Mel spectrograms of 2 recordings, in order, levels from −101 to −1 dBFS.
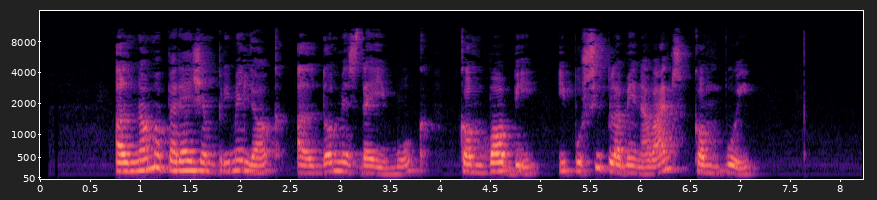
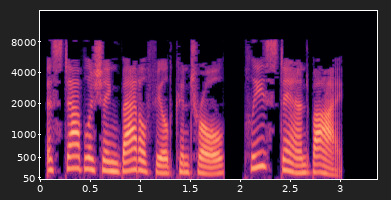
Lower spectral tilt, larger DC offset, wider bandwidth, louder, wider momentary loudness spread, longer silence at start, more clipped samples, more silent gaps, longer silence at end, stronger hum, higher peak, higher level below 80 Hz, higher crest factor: about the same, -6 dB/octave vs -5.5 dB/octave; neither; first, 11 kHz vs 8.8 kHz; second, -28 LUFS vs -20 LUFS; first, 13 LU vs 6 LU; first, 0.75 s vs 0.05 s; neither; second, none vs 1.87-2.02 s; first, 1.15 s vs 0.35 s; neither; second, -10 dBFS vs -4 dBFS; second, -82 dBFS vs -58 dBFS; first, 20 dB vs 14 dB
